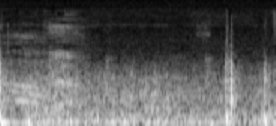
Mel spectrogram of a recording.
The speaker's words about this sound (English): Wait, it actually has sound too? No, there's fireworks going off in the background. Okay, I was like, whoa, that's a nice speaker too. Yeah, now look around, there's fireworks going on.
